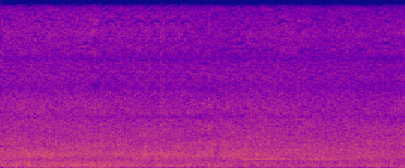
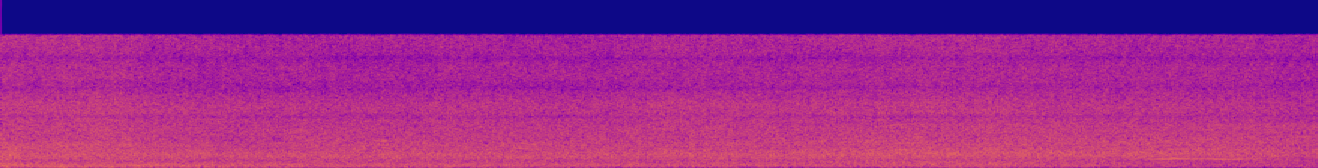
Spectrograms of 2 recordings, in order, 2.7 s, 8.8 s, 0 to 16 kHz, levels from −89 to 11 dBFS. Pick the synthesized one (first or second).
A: first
